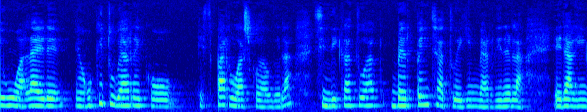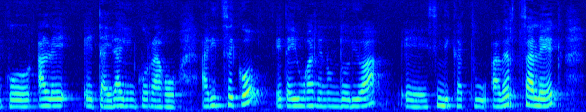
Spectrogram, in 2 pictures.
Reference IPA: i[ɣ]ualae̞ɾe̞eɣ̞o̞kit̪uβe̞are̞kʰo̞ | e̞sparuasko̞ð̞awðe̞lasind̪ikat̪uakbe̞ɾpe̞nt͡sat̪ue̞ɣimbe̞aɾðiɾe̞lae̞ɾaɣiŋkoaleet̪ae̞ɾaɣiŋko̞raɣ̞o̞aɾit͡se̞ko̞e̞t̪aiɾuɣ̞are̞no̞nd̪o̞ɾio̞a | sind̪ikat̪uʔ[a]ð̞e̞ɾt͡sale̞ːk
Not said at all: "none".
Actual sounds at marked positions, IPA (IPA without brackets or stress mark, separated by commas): ɣ, a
